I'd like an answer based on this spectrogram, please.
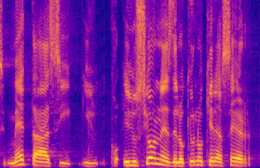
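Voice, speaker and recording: With an English accent, a man speaks at a fairly slow pace with very wide pitch swings, in a dry, close sound with no echo. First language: English (speaking Spanish). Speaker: pastor. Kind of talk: sermon. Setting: church. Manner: halting, code-switching.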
